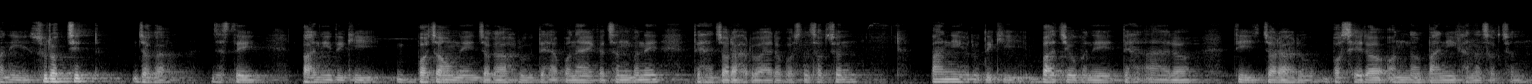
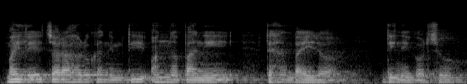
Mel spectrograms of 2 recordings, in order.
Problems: continuous background conversations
